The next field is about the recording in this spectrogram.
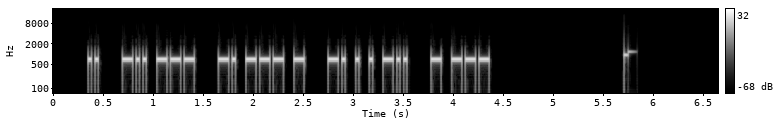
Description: Morse code, heard as a keyed tone, about 34 wpm, 700 Hz. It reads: I DO NOT NEED TO
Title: Sets of 5 Words 35wpm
